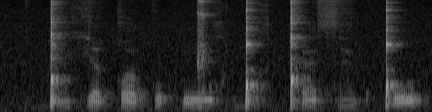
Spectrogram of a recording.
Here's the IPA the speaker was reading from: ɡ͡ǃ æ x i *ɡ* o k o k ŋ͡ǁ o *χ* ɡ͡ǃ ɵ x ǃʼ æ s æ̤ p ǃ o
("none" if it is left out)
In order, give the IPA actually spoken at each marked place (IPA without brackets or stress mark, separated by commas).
q, χ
